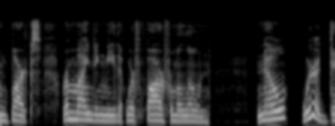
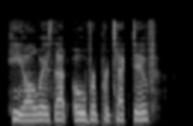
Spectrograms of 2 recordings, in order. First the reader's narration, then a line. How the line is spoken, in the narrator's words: Zayden grumbles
